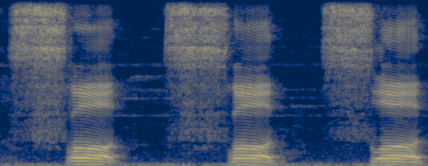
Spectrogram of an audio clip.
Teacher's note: سین پڑھیں گے بس زبان کو تالو کی طرف اٹھائیں تو صاد بن جائے گا، سین، یہ آواز سین، زبان تالو کی طرف اٹھائیں، صاد صاد صاد۔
